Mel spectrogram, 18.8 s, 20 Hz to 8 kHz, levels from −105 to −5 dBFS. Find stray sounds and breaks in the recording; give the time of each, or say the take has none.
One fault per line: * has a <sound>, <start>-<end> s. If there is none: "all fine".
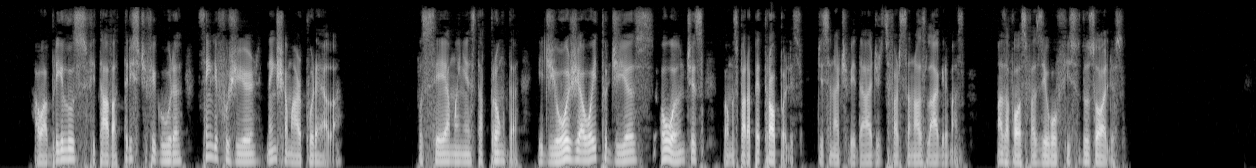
all fine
